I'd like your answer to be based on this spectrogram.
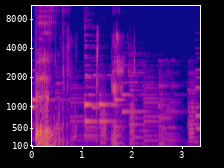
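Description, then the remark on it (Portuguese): A voice imitates a film zombie's growl drawn inward, a rough, guttural, pig-like snarl, starting loud and breaking into several choppy bursts over a few seconds. “Eu, eu, consigo, eu gosto de fazer aquele zumbi que ele faz pra dentro o som.”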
